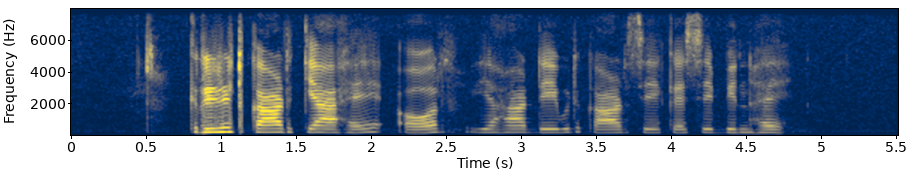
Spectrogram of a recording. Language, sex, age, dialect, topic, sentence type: Hindi, female, 25-30, Hindustani Malvi Khadi Boli, banking, question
